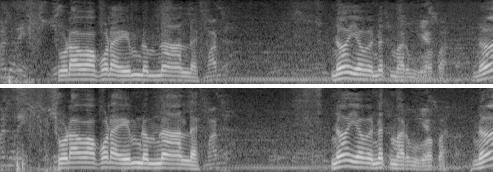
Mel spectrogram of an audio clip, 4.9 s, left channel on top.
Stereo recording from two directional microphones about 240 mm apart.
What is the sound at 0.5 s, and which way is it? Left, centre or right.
A man's voice, right.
